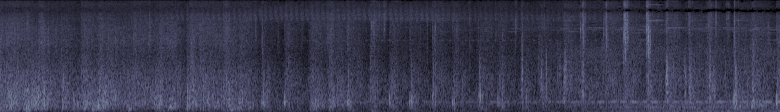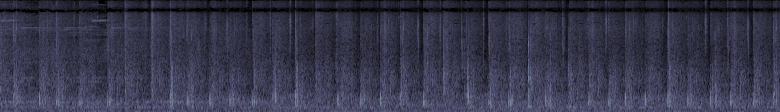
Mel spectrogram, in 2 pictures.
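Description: Footsteps thud quickly on stone and dirt.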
